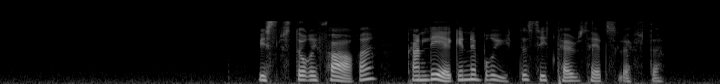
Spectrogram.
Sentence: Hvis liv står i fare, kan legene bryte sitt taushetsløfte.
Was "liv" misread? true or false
true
